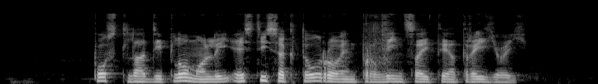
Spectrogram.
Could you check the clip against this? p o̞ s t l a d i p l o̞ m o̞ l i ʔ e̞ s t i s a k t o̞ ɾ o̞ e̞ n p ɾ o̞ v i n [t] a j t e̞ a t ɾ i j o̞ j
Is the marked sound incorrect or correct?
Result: incorrect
